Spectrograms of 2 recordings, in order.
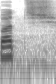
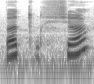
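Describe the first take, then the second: First: The word ends on a bare consonant. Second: The word ends with a final vowel.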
